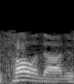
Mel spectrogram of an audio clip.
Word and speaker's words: Toledot: T-O-L... E-D-O-T. I had to think about it. T-O-L-E-D-O-T. And some people put an H on the end. So some people pronounce it Toledot.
